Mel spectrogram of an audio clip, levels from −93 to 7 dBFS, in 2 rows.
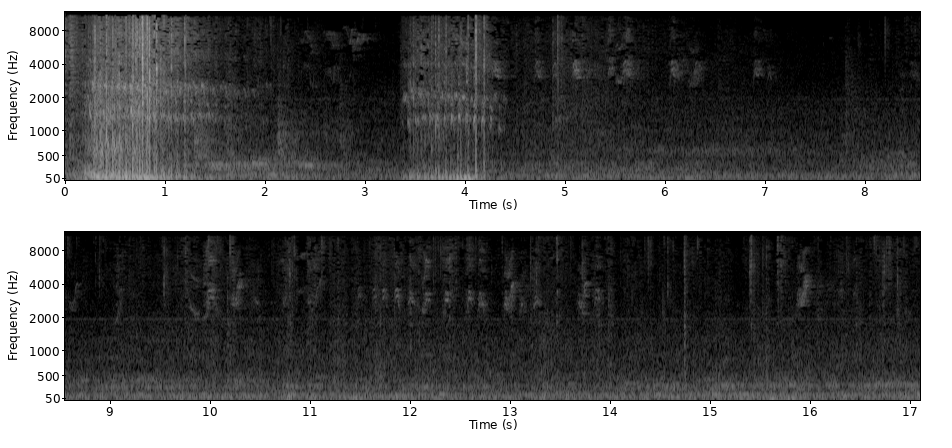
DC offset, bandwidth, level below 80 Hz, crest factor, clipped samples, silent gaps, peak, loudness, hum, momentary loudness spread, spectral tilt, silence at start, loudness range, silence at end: under 0.1%; 11.5 kHz; -50 dBFS; 36 dB; under 0.1%; none; -4 dBFS; -31 LUFS; none; 24 LU; -1.5 dB/octave; 0 s; 24 LU; 0 s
